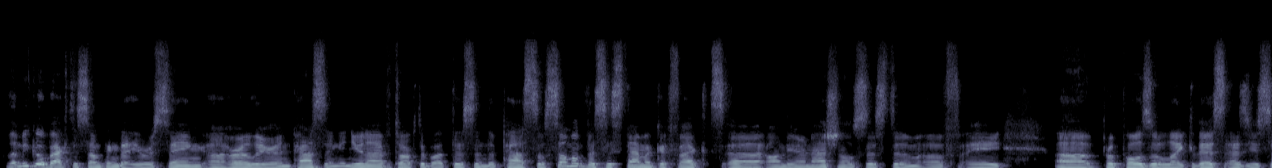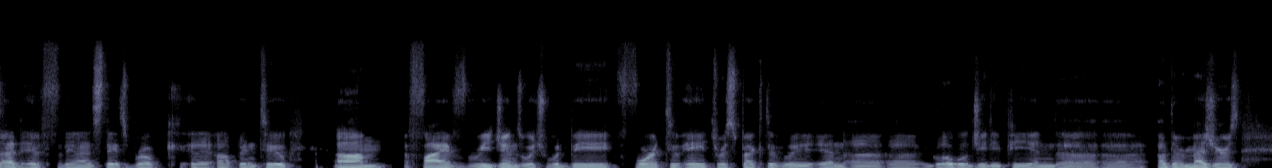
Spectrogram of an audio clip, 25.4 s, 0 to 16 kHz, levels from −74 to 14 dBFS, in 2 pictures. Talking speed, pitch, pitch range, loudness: 170 wpm, 140 Hz, 135-145 Hz, -25 LUFS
